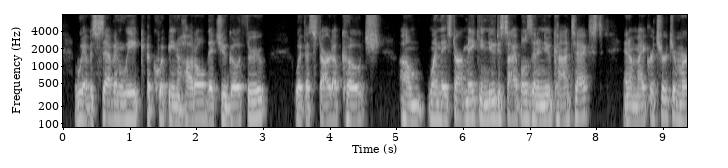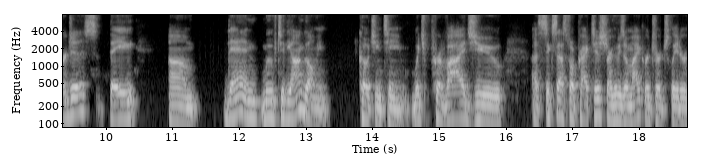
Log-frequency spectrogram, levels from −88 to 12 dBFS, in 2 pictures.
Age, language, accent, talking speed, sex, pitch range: 40-59, English, American, 155 wpm, male, 100-125 Hz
